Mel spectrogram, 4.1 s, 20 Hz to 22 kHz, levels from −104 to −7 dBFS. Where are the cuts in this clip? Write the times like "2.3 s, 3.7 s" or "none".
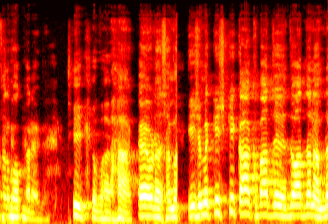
2.2 s

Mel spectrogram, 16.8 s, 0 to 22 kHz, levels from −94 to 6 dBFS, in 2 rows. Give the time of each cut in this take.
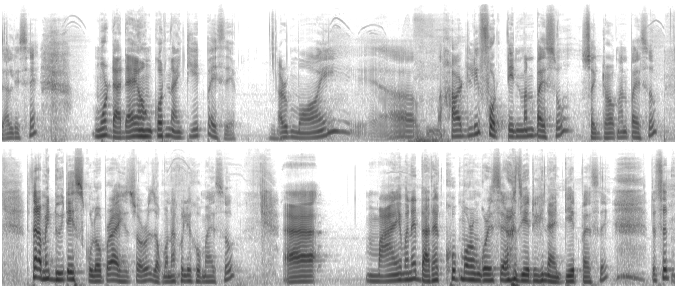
none

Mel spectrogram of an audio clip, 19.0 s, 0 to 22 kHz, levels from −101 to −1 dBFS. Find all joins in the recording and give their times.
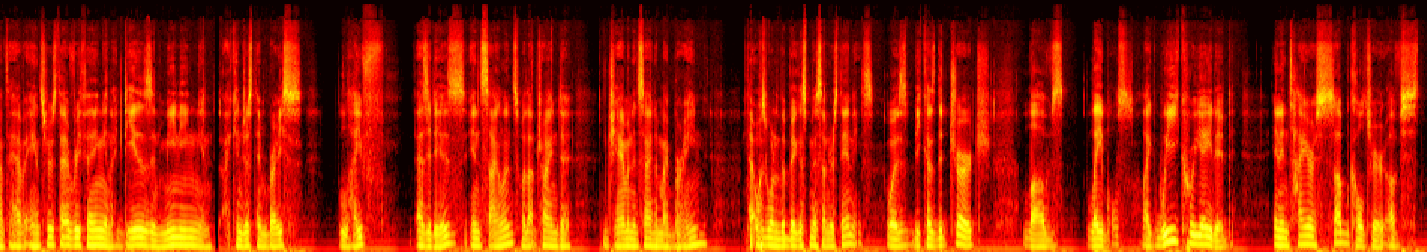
3.0 s, 9.8 s

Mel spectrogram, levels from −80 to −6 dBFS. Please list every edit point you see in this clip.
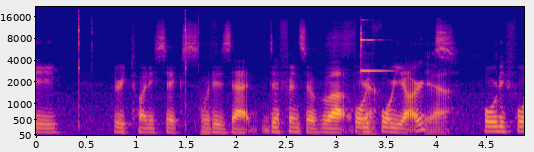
1.5 s, 3.1 s

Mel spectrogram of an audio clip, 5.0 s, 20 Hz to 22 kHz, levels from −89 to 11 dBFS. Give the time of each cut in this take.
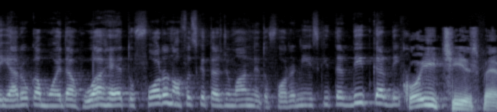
4.0 s

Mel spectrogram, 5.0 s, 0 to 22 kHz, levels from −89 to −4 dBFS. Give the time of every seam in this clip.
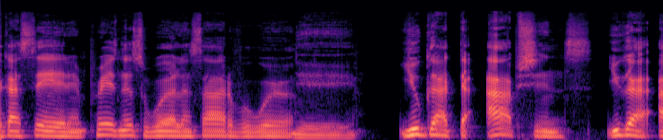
none

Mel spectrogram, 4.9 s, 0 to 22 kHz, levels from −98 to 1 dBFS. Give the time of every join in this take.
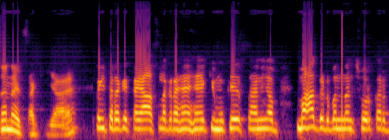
1.2 s

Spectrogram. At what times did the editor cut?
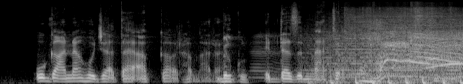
3.5 s

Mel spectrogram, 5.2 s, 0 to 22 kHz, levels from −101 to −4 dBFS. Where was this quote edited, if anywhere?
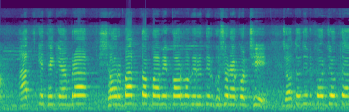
4.1 s

